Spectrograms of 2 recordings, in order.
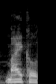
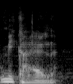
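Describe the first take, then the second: First: It is said as English Michael, two syllables. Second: It is said as Mikhail, stress at the end. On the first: This is the pronunciation the name's owner chose. The speaker calls it right. "pronounce me, you know, Michael" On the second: This is not the pronunciation the name's owner chose. The speaker calls it wrong. "not Mikhail"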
